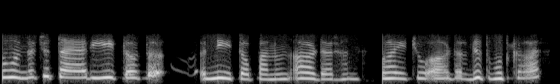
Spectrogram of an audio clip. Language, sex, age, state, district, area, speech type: Kashmiri, female, 45-60, Jammu and Kashmir, Bandipora, rural, conversation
